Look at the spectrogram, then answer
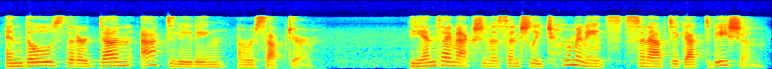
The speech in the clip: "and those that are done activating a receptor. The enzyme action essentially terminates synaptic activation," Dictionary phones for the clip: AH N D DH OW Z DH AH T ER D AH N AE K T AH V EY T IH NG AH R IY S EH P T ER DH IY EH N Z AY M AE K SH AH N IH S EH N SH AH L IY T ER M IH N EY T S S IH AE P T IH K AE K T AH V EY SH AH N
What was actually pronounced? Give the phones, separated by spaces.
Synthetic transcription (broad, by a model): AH N DH OW Z DH AH T ER D AH N AE K T AH V EY T IH NG AH R IY S EH P T ER DH IY EH N Z AY M AE K SH AH N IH S EH N SH L IY T ER M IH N EY T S S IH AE P T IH K AE K T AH V EY SH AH N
